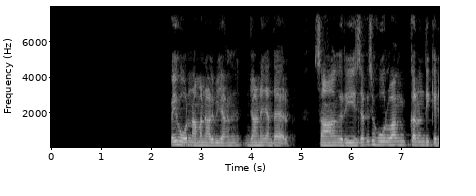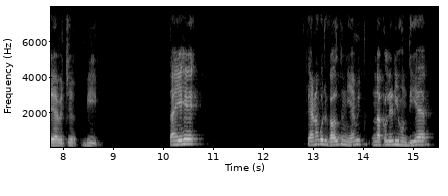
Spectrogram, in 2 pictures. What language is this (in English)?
Punjabi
